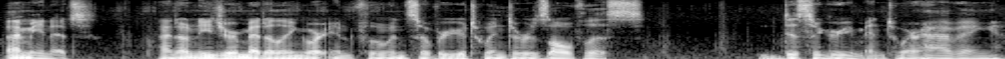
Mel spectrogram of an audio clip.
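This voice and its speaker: A man's voice: very deep voice, a little slow, dark tone. A man voicing a proud, prickly male Lord of Demons in a fantasy audio roleplay, haughty and sardonic with a grudging tenderness. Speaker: voice actor.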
